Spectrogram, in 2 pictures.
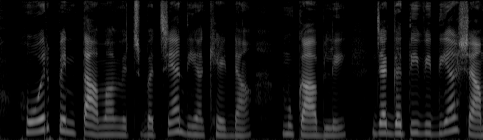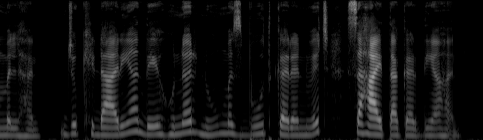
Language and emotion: Punjabi, neutral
